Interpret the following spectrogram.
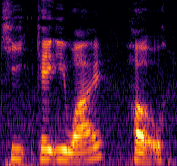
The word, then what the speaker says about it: Kehoe: saying key like Key ho.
